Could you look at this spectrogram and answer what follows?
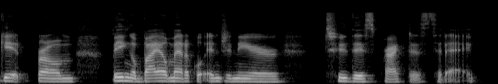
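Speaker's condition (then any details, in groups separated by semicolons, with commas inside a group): No condition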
